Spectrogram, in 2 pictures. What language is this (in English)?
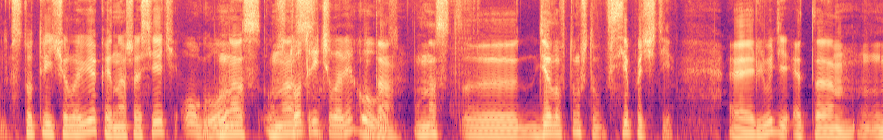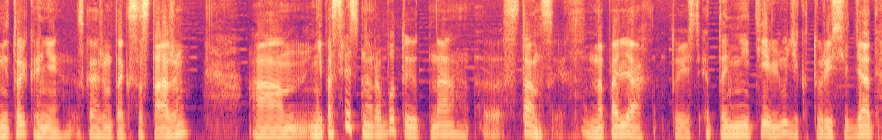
Russian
